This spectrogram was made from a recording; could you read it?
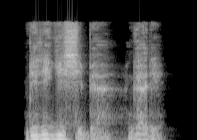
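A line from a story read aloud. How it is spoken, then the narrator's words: Quiet. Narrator (Russian): негромко сказал Люпин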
